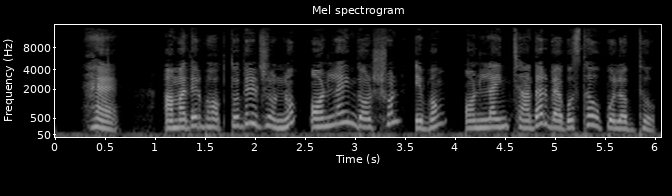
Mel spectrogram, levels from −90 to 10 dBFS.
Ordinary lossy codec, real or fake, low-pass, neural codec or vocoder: AAC, 48 kbps; fake; 14.4 kHz; vocoder, 44.1 kHz, 128 mel bands every 256 samples, BigVGAN v2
